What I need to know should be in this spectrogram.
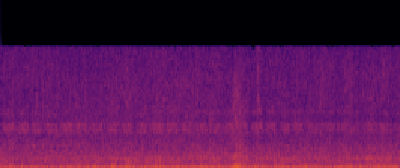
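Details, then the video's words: Steady swarm drone from bees that have left the hive; a brief louder buzz swells near the middle as one bee sweeps close past the microphone, then the even hum resumes. "bees therapy swarm natural buzzing sound"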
